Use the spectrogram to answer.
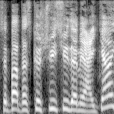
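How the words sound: It is spoken with a Parisian French accent. The speaker calls it wrong. "Sud-américain, avec un accent parisien"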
